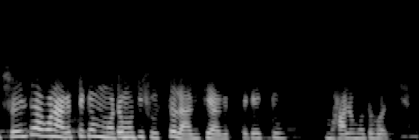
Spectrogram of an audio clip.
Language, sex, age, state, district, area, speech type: Bengali, female, 30-45, West Bengal, Dakshin Dinajpur, rural, conversation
